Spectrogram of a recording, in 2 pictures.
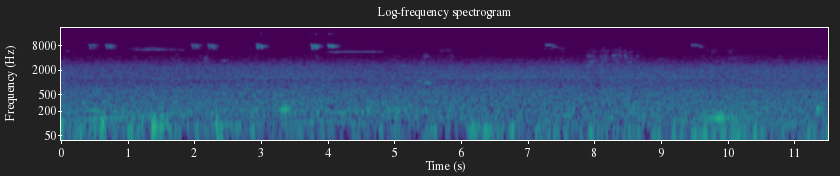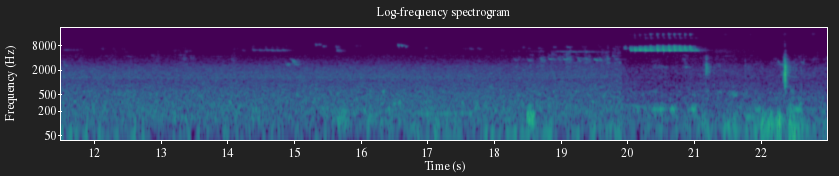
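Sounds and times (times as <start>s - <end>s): birds chirping faintly: 11.2s - 23.0s.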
